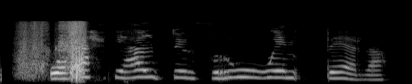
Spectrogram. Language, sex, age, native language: Icelandic, male, 10, Icelandic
